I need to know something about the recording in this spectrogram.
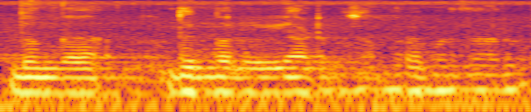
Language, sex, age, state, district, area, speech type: Telugu, male, 18-30, Telangana, Nalgonda, urban, spontaneous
